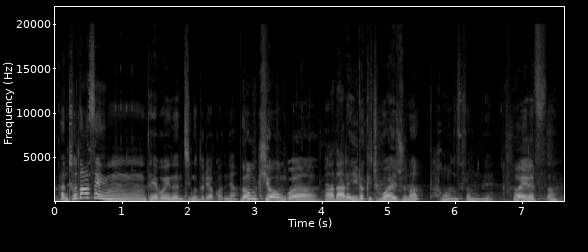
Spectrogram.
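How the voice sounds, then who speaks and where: A young woman streamer telling stories to her viewers in casual chat, animated, laughing often and acting out other people's voices. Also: mid-range voice.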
